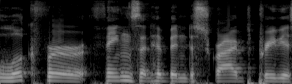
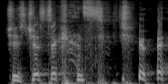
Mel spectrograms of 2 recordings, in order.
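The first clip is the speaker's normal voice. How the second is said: higher voice breaking into laughter; laughing; 7 semitones higher than usual. Real, not acted. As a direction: crack up halfway through the line. Cracks up reading the joke.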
